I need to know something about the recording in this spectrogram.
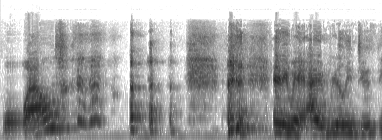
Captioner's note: laugh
